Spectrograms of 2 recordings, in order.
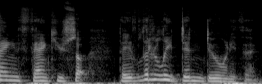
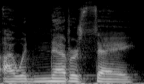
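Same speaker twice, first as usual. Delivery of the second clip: usual speaking voice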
